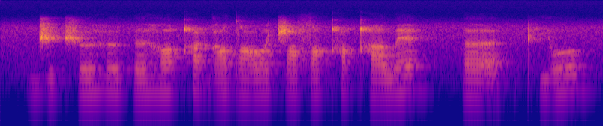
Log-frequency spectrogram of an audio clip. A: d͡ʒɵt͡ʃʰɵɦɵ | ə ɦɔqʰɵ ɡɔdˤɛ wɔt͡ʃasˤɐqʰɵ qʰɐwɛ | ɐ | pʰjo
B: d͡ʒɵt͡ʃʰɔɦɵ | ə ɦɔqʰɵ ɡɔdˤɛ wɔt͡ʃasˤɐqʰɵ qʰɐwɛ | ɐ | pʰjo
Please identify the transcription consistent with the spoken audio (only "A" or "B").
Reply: A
